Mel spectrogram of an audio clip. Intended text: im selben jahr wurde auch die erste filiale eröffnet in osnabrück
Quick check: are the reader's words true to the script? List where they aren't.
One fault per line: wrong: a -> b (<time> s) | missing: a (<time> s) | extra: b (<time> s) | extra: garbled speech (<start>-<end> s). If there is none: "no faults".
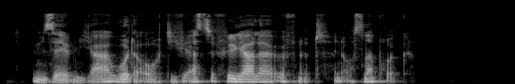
no faults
